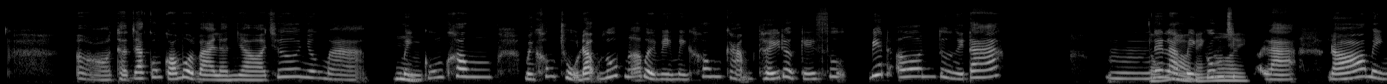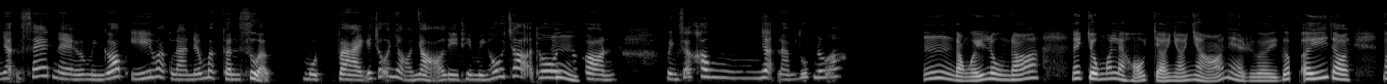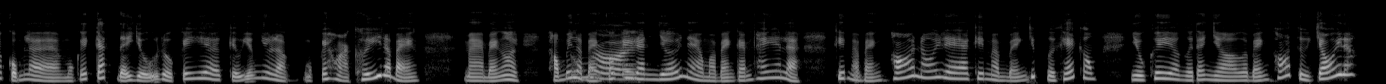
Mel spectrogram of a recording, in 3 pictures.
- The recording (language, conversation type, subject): Vietnamese, podcast, Làm thế nào để tránh bị kiệt sức khi giúp đỡ quá nhiều?
- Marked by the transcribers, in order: tapping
